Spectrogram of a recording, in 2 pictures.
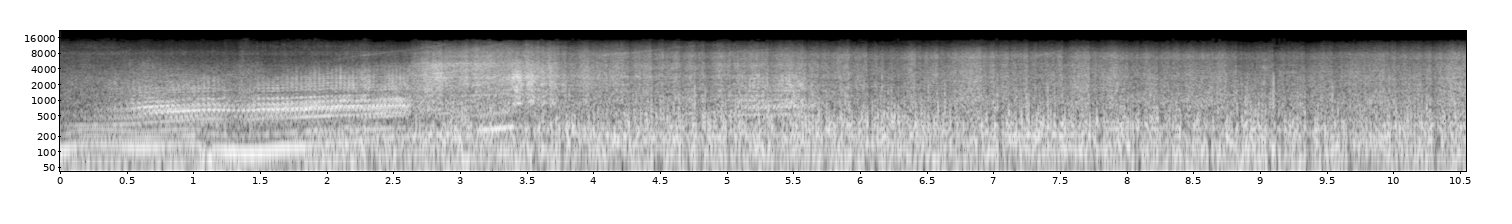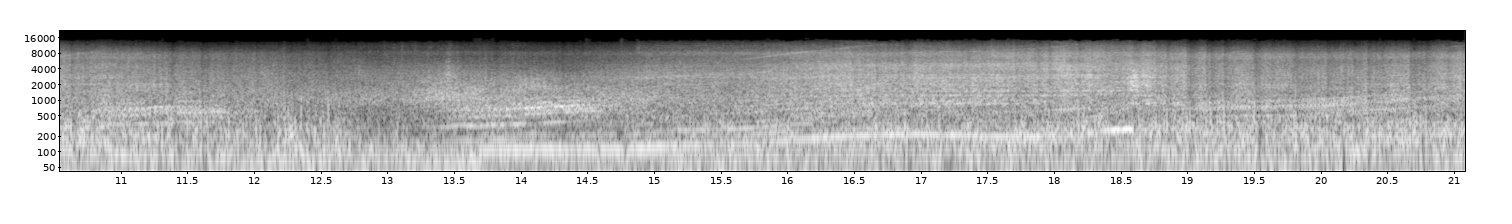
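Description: Car engine pulling hard from a standing launch at the start of an autocross run, its pitch climbing for about two seconds, then rising and falling again and again as the throttle is worked through the cone course, over a steady rush of road and wind noise.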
